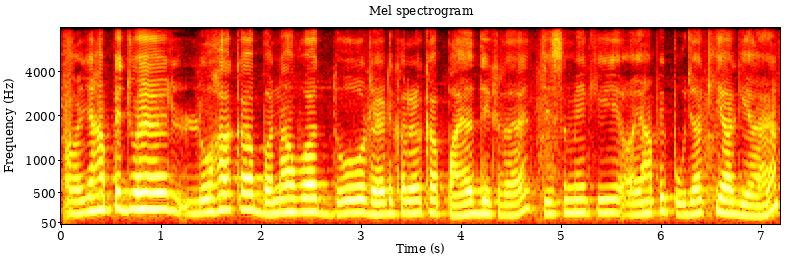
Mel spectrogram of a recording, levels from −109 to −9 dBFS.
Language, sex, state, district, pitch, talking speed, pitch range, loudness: Hindi, male, Bihar, Katihar, 195 Hz, 215 wpm, 180-215 Hz, -17 LUFS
